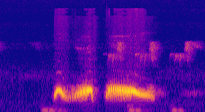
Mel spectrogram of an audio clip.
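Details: Cooing spotted dove, recorded as a lure for wild doves. A single hoarse two-part call, a brief curling note followed by a longer, steady, slowly falling coo. Dull low knocks are heard around it.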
